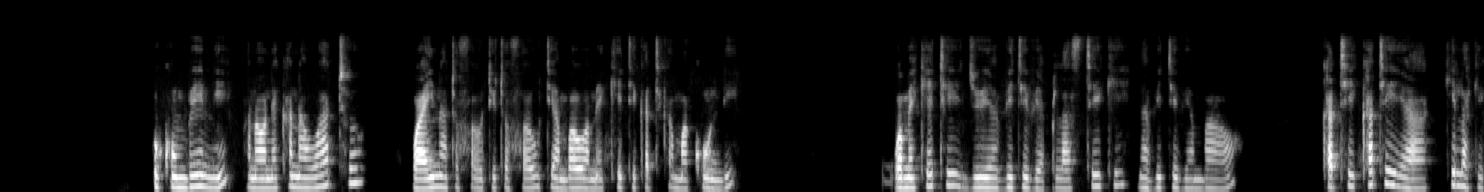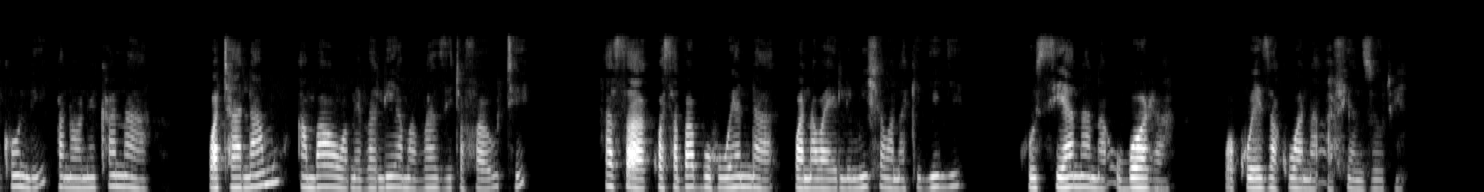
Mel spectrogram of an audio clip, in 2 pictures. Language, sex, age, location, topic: Swahili, female, 25-35, Nairobi, health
